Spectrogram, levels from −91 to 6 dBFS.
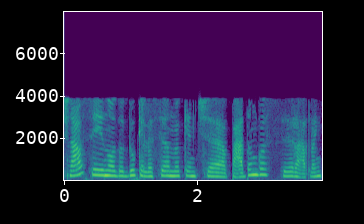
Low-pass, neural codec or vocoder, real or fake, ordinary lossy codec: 7.2 kHz; none; real; AAC, 16 kbps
